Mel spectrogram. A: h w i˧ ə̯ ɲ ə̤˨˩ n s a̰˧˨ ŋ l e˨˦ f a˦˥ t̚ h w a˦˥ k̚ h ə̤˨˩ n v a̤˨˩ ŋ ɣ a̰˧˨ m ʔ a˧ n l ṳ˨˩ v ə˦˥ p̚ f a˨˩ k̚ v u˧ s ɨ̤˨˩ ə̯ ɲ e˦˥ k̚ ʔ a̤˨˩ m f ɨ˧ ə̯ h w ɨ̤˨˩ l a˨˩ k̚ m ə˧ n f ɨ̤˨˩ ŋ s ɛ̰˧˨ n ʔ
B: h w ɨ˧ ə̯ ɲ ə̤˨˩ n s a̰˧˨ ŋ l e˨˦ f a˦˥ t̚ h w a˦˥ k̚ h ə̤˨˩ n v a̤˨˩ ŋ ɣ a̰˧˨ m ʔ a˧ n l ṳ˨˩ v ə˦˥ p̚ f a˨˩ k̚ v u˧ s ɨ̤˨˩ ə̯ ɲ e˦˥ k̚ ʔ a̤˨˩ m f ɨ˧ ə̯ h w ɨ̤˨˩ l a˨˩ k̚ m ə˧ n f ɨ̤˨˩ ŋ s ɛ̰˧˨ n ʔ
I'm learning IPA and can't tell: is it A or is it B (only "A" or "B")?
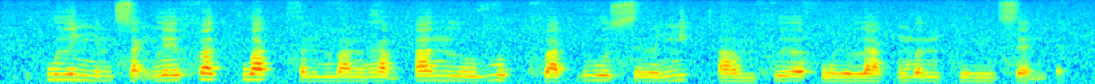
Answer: B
